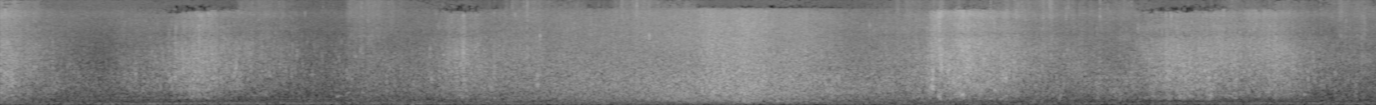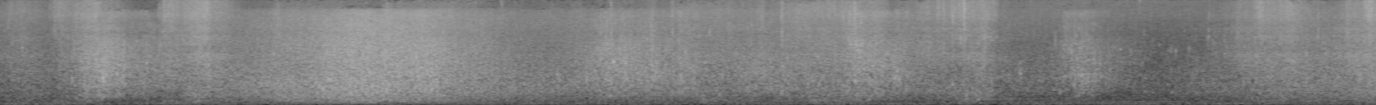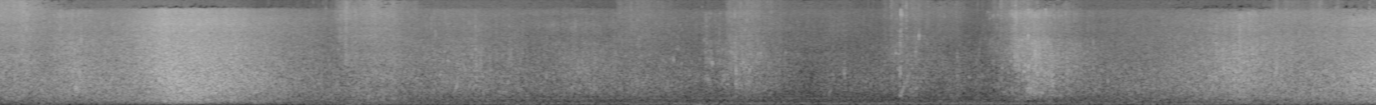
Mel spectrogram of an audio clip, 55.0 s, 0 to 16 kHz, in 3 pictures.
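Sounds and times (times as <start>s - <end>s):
ocean waves breaking: 4.6s - 17.6s, 18.5s - 31.8s, 32.4s - 47.2s, 49.9s - 55.0s.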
